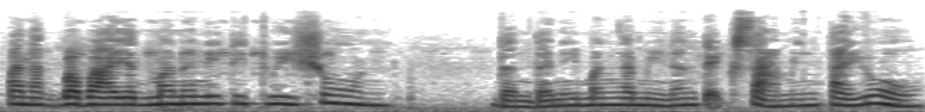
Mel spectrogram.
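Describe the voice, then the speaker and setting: A woman's voice: mid-range voice, fairly even intonation, normal speed, close to an everyday voice. A woman playing a concerned, questioning young student friend in an Ilocano radio drama. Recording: music bed under dialogue.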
